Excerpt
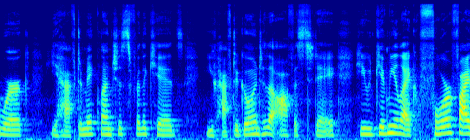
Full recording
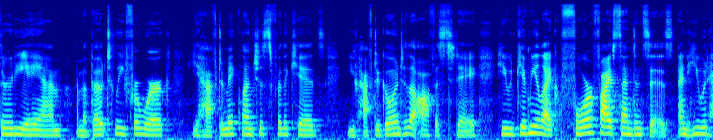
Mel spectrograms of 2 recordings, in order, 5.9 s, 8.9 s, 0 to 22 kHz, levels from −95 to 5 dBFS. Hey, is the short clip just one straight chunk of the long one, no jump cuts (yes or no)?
yes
